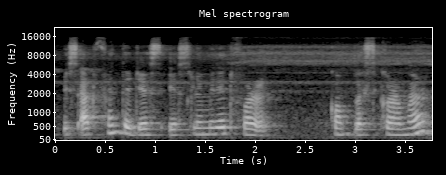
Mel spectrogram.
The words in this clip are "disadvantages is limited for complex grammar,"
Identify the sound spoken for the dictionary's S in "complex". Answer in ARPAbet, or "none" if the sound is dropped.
S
